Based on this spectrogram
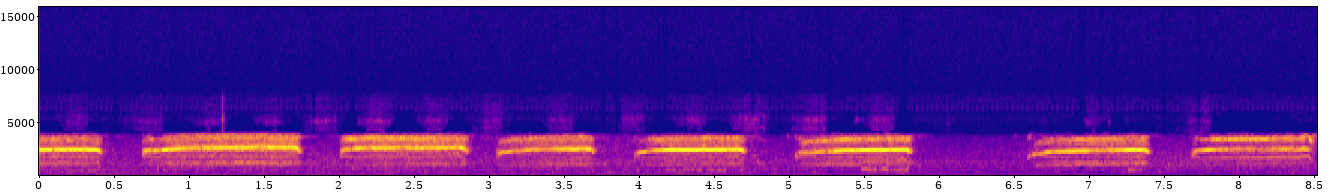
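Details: Nest of a peregrine falcon in Włocławek, 24 May 2022, with an adult delivering live prey; a regular series of strained, whining calls, each rising slightly then held, about eight in eight seconds.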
